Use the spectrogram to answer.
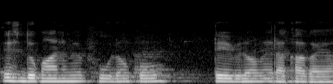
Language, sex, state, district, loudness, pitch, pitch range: Hindi, male, Madhya Pradesh, Katni, -17 LUFS, 140 Hz, 135-145 Hz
